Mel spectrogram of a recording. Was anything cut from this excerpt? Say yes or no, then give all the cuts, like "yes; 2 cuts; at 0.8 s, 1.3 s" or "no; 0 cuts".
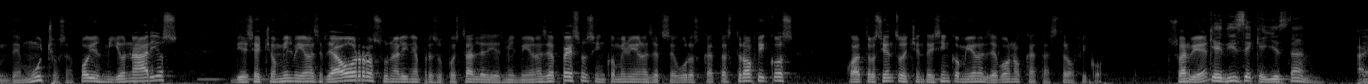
yes; 4 cuts; at 3.2 s, 6.6 s, 9.9 s, 11.9 s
